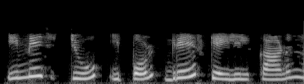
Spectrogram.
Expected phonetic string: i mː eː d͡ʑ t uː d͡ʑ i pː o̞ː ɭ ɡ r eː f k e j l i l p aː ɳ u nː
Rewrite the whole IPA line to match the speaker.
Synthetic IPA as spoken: i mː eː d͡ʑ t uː i pː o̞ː ɭ ɡ ɾ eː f k e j l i l k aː ɳ u nː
